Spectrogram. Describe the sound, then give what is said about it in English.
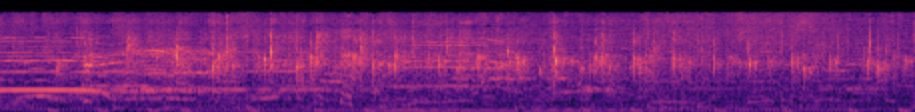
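Children's feet march during a service in many quick, light footfalls, heard under a busy mix of voices and chatter. “And then we're going to blow our trumpets over you. They're marching.”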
